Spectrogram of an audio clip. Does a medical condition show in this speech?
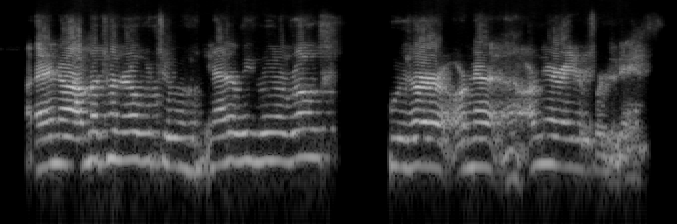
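Yes: cerebral palsy, severe; wheelchair user.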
